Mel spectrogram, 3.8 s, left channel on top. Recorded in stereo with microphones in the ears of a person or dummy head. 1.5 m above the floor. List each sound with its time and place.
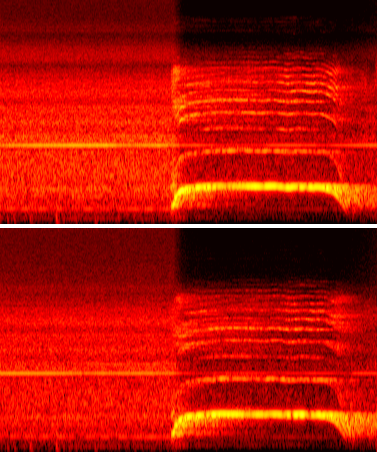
1.7 s a shout: 60° left (ahead or behind), 3 m; by 3.8 s 80° left, 3 m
